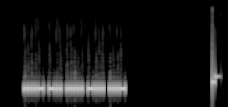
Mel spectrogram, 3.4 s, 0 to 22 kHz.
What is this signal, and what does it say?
Morse code, heard as a keyed tone, about 42 wpm, 700 Hz. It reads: 4D5BV
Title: Five Challenging Letter-Number Combinations 45wpm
